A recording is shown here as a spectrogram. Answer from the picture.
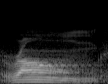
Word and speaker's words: wrong: is completely different wrong sometimes the W is not pronounced like wrong this word wrong you don't pronounce u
